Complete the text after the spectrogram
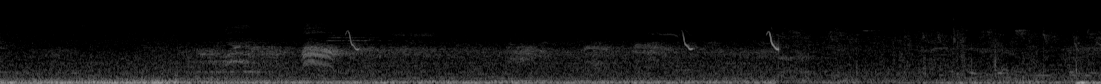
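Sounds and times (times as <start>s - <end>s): low steady rumble: 0.0s - 7.9s
bird cawing: 1.9s - 8.2s.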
